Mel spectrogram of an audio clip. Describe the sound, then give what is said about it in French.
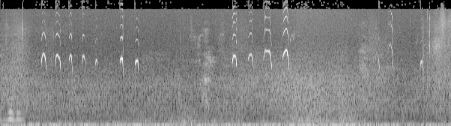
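A European storm petrel chick, adult-sized but still covered in down, calls in quick clusters of thin, high, rising squeaks, pausing between bursts, over a steady backdrop of rustling, windy noise, during a health check before going back to its burrow. “Là, on entend le petit cri qui pousse, vas-y, dis bonjour.”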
